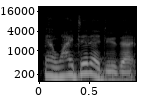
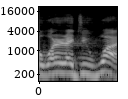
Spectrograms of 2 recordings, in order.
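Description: First: Softer, musing to oneself; quiet, pensive self-questioning; thinking aloud. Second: Imagined baffled question back; mildly puzzled, punching the last word; puzzled comeback. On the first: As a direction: act out pausing to wonder at yourself. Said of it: "stop and think and go". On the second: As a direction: act out being caught off guard by the question. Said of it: "And you go". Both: Acted.

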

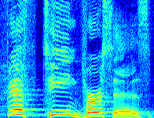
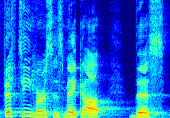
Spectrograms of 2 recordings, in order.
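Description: First: "fifteen verses" stretched out very slowly; slow, weighty stress on "fifteen verses"; slow emphatic stress. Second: Said in the usual way. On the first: Shown as a demonstration. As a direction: lean on "fifteen", drawing each word out.

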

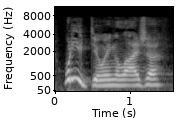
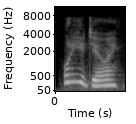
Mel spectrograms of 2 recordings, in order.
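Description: First: Said in the usual way. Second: Softer, hushed second asking; gentle repeat. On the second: Retold or imitated. God gently asks the discouraged prophet again, hushed and soft. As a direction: ask it again gently, almost under the breath.

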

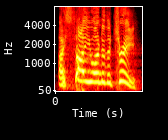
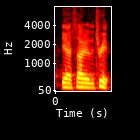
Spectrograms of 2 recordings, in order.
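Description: First: High, loud mock amazement; amazed exclamation. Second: Low, offhand remark; casual. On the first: Preacher marvels that this convinced Nathaniel, exclaiming. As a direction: cry it like a huge revelation. Amazed at how little it took. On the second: Retold or imitated. Jesus answers the amazed Nathaniel, casually. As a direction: toss it off as nothing special.

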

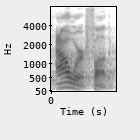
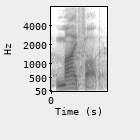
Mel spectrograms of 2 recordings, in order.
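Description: First: "our" stressed, "Father" falling away. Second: "my" stressed, "Father" dropping off. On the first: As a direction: hit the word "our". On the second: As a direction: lean on the word "my". Contrasts my with our Father. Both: Shown as a demonstration.

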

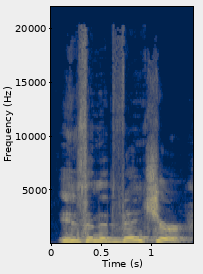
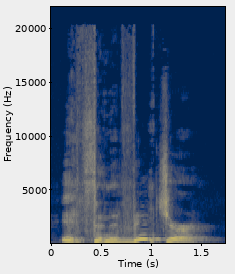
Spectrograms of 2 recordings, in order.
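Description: First: Excited realization. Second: Dawning wonder. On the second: Realization after a gasp. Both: Retold or imitated.

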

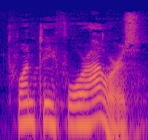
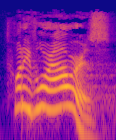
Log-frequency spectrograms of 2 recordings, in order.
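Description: First: Soft, slow and measured; hushed. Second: High-pitched, forceful repeat; incredulous exclamation. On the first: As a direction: let the answer drop quietly, drawn out. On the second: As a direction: throw it out high in disbelief. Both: Real, not acted. Repeats answer for rhetorical effect.

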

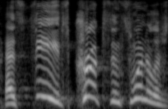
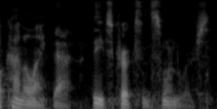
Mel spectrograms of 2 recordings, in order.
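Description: First: Loud. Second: "Thieves, crooks, and swindlers" said low and soft, almost a whisper; hushed. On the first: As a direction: call out "as thieves, crooks, and swindlers" high and loud. Repeats list, then quiet take. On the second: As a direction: let the list sink to a confession. Same list turned inward, hushed. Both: Shown as a demonstration.

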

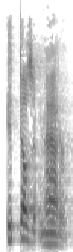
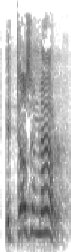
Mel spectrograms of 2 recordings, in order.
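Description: First: Said in the usual way. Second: It doesn't matter thrown out loud and high; a preacher's rising cry driving the point to the crowd; preaching shout. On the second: Acted. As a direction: hammer the refrain home from the pulpit. Repeated refrain, second take shouted.

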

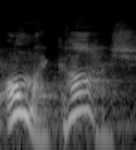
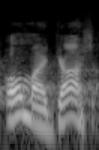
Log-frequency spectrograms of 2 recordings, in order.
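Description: First: Falling, deflated "Oh my gosh" with a dropping "oh"; exasperated parent sigh. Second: Rising, surprised "Oh my gosh" with a lifted "oh"; shocked parent gasp. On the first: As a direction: say it like a stumped, worn-out dad. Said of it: "And I was like". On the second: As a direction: gasp it out, eyes wide at the four-year-old. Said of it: "you're like". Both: Retold or imitated.

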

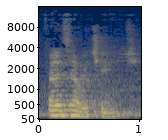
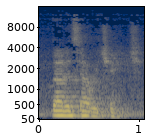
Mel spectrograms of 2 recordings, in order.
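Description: The two takes are said the same way.

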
